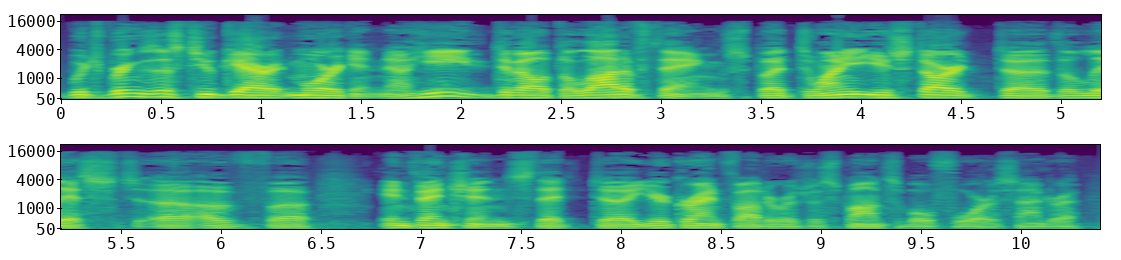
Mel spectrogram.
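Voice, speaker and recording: A man's voice: deep voice, normal speed, bright, forceful tone, dry recording, clean studio sound. A man hosting a broadcast interview, putting questions and comments to guests. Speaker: interview host.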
